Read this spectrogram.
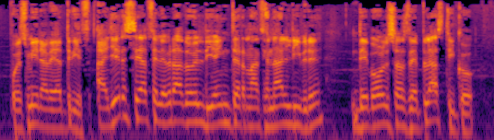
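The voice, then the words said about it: Galician Spanish accent. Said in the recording (Spanish): “con ese acento mm, de Sevilla no eres, nos vienes desde Galicia por lo menos, ¿no?”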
